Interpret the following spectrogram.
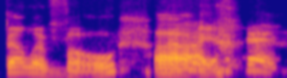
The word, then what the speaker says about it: Belliveau: what's up uh and it's actually pronounced bellavo i just um it's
